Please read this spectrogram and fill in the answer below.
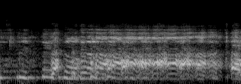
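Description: Laughter and chuckling mixed with talk, following a joke.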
